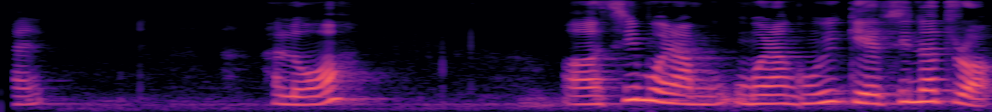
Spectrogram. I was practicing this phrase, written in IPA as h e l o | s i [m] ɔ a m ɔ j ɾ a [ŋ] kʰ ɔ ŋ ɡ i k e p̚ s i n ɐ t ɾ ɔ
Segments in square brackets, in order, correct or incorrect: correct, correct

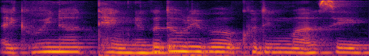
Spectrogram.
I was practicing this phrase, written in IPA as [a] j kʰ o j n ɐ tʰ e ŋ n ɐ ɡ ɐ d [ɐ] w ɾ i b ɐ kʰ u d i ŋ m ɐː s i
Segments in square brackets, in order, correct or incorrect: incorrect: ɐ, correct

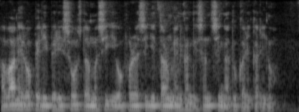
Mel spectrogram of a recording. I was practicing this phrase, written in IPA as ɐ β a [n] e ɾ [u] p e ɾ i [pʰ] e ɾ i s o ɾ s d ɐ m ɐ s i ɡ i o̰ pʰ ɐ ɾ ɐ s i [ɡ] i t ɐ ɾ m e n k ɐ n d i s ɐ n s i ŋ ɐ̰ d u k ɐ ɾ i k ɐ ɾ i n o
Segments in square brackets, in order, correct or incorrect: correct, incorrect: o, incorrect: p, correct

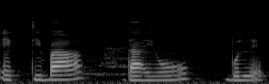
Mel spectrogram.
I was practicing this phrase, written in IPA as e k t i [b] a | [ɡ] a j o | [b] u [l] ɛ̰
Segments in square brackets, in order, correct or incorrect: correct, incorrect: d, correct, correct

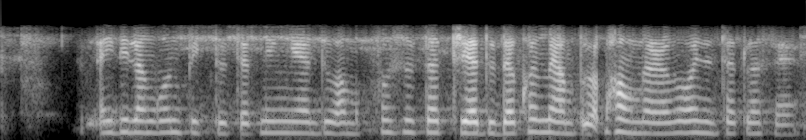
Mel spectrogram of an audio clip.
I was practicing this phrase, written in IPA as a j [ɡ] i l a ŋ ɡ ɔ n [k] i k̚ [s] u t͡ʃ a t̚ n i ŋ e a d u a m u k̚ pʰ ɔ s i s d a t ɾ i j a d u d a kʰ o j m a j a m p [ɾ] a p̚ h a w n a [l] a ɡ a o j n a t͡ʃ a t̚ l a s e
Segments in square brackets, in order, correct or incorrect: incorrect: d, incorrect: p, incorrect: t, incorrect: l, incorrect: ɾ

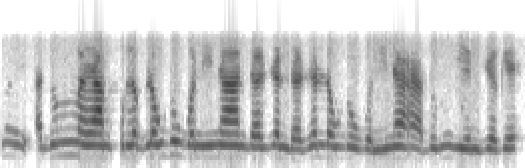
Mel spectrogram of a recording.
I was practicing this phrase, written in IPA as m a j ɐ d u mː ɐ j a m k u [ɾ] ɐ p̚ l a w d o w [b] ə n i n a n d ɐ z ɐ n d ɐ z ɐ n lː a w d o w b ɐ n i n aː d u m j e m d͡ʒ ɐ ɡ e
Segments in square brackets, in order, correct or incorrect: incorrect: l, correct

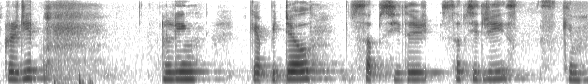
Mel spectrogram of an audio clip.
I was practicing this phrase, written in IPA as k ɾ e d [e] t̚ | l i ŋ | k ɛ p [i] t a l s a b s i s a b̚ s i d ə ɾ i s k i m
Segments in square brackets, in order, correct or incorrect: incorrect: i, correct

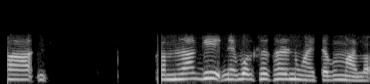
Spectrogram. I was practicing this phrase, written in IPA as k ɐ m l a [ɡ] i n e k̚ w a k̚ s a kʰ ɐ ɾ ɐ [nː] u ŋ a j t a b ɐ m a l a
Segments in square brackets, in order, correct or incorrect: correct, incorrect: n

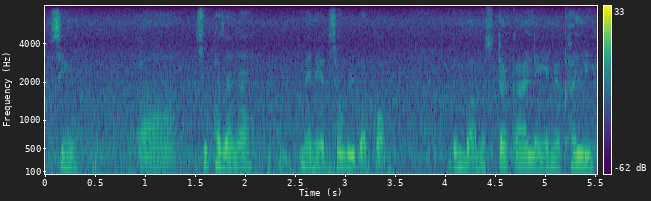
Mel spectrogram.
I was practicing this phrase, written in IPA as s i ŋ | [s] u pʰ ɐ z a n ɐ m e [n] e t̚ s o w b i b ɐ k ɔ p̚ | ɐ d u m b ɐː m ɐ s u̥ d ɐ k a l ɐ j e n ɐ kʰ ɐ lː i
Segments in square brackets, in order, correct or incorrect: correct, correct

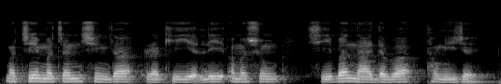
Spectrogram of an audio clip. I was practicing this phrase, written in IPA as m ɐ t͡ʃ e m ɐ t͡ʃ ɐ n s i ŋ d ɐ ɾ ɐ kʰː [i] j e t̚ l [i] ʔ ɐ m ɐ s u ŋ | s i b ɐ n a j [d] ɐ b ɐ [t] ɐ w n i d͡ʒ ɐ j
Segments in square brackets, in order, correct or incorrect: correct, correct, correct, incorrect: tʰ

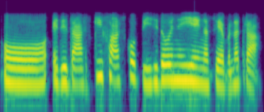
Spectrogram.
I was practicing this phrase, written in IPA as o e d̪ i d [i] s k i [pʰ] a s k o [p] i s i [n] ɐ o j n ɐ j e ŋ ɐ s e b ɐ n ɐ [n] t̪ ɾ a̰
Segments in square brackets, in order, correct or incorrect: incorrect: a, correct, correct, incorrect: d, incorrect: none

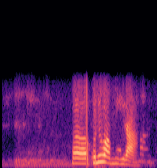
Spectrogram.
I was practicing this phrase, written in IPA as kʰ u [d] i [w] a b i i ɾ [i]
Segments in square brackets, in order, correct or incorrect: incorrect: n, correct, incorrect: a

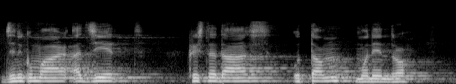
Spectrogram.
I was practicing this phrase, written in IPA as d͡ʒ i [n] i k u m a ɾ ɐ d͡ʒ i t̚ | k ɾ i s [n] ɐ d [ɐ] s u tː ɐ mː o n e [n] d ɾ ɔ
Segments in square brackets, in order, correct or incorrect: correct, correct, incorrect: a, correct

